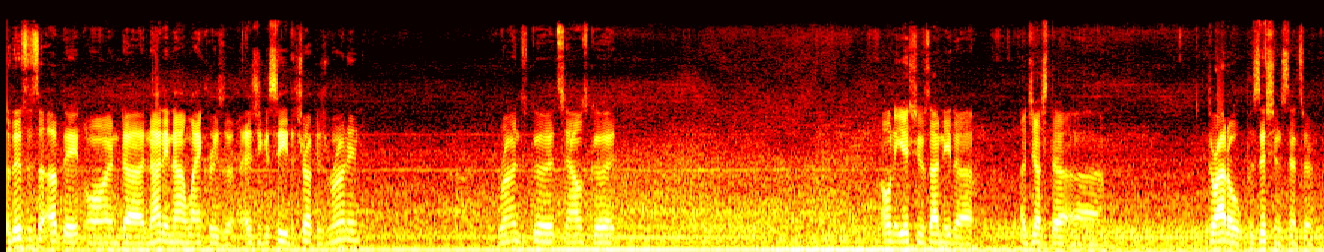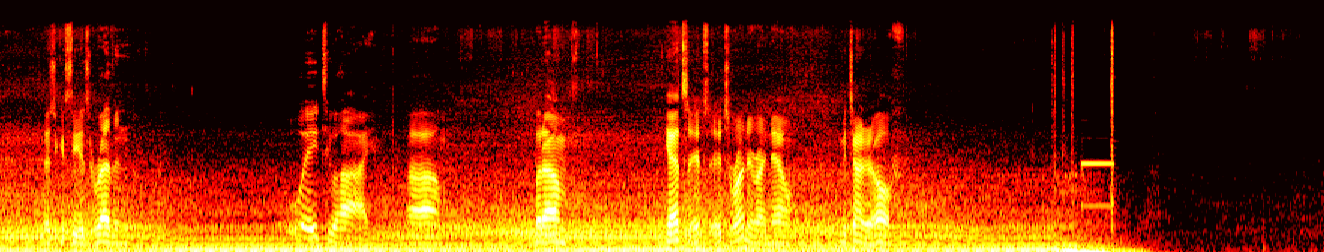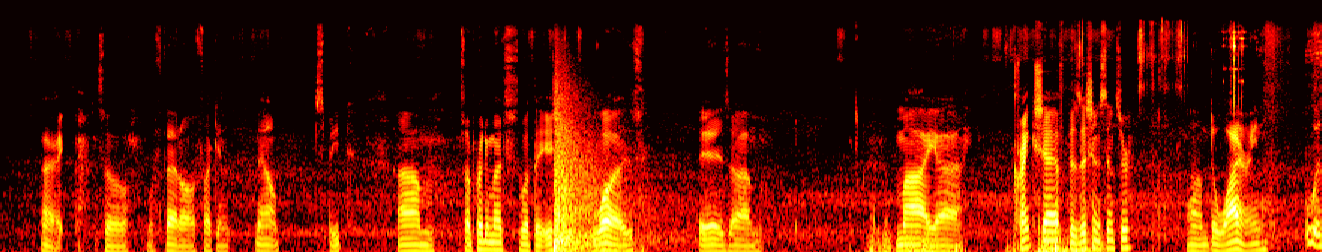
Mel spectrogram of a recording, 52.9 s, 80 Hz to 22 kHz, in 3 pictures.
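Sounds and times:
car engine idling: 0:00.1 - 0:32.9
ignition switch click: 0:31.2 - 0:32.6.

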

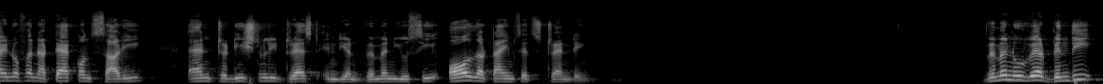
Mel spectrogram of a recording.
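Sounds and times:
man speaking: 0:00.0 - 0:05.9, 0:09.8 - 0:11.0.

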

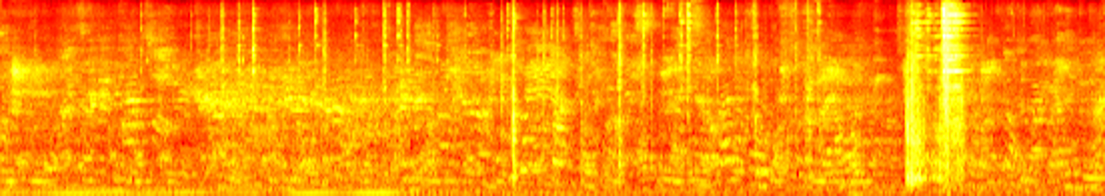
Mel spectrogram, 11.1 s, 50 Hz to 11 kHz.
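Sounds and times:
steel bar clanking on metal: 0:01.2 - 0:08.3.

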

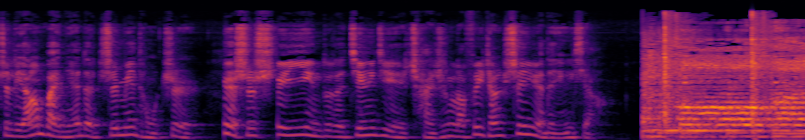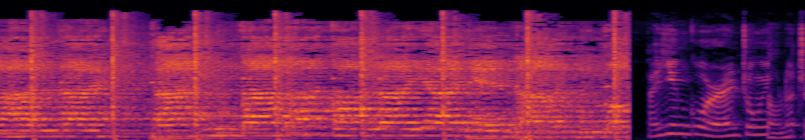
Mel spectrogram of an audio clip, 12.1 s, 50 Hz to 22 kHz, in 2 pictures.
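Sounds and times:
loud mantra-like chanting: 0:04.8 - 0:10.8
sharp rhythmic strikes: 0:04.8 - 0:10.8.

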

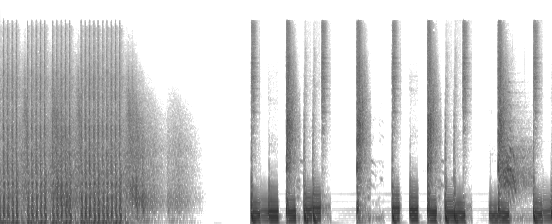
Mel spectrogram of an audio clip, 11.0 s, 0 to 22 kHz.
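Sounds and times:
automatic machine-gun fire: 0:00.0 - 0:03.8.

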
